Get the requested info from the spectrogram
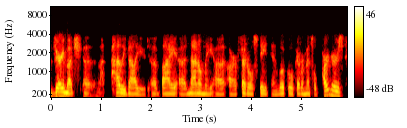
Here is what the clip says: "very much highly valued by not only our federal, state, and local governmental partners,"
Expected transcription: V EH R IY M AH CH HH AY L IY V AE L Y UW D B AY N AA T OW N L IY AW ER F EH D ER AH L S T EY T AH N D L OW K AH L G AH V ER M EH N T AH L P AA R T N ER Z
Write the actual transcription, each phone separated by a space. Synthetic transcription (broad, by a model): V EH R IY M AH CH HH AY L IY V AE L Y UW D B AY N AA T OW N L IY AW ER F EH D ER L S T EY T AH N L OW K L G AH V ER M EH N T L P AA R T N ER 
